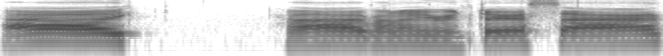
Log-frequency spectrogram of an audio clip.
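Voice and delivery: put-on very high, slow, drawn-out toy-figure voice. Posing a figure in the 'hi teacher' pose, in the usual put-on voice. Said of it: "I always do that voice".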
